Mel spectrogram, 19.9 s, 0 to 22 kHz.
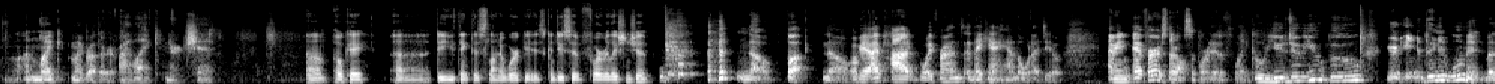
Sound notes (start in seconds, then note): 8.8 Taylor laughs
